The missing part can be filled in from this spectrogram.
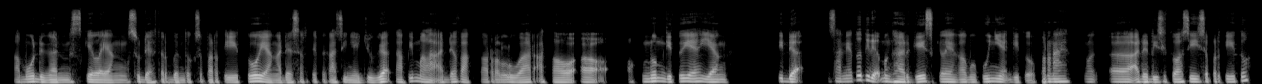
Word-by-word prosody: kamu 115 +3 -1
dengan 105 -2 +2
skill 110 -1 +2
yang 100 0 -1
sudah 110 -2 0
terbentuk 105 -1 -3
seperti 105 0 -2
itu, 140 +2 +4
yang 100 -6 +1
ada 100 +1 -1
sertifikasinya 105 -1 -3
juga 105 +7 +3
tapi 110 +6 -4
malah 110 -6 0
ada 110 +3 -2
faktor 110 -1 -4
luar 110 +1 +1
atau, 105 -2 0
eee, 110 -1 0 0.3
oknum 130 +5 +1
gitu 130 +4 0
ya, 140 -1 +5
yang 115 -3 +2 0.5
tidak 130 -3 +2 0.3
kesannya 135 +1 -4
tuh - - +1
tidak 195 - +3
menghargai 125 -1 +3
skill 125 -2 +1
yang 120 - +2
kamu 110 -1 -2
punya 130 0 +2
gitu. 105 0 -4
Pernah 130 0 0 0.2
me 125 -2 -9
eee, 120 -1 -1
ada 120 - +2
di 115 - 0
situasi 125 +1 +1
seperti 125 0 -2
itu? 185 - 0
115 Hz, 195 wpm, -24 LUFS, 105-125 Hz, 0.5 s, ya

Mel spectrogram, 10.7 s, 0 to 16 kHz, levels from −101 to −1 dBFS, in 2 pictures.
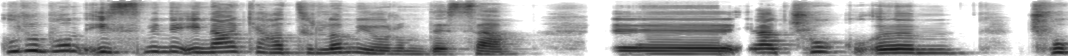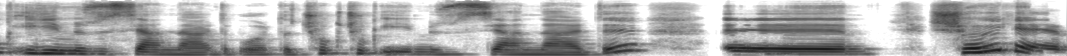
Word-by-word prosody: grubun 355 +2 +1
ismini 295 +2 +2
inan 285 +4 +1
ki 290 -1 -6
hatırlamıyorum 240 -7 -2
desem, 165 -1 +1 0.5
eee, 185 -1 +3 0.2
ya, 255 0 +4
çok, 300 -1 -2
emm, 230 -1 +2 0.4
çok 265 +1 0
iyi 210 -2 0
müzisyenlerdi 155 -6 -3
bu - - -9
arada 140 +1 -11
çok, 200 +8 -8
çok 200 +1 -8
iyi 155 - -7
müzisyenlerdi. 140 - -3 0.4
Eee, 165 -3 +4 0.4
şöyle 310 +6 +3
190 Hz, 120 wpm, -21 LUFS, 160-270 Hz, 0.5 s, ya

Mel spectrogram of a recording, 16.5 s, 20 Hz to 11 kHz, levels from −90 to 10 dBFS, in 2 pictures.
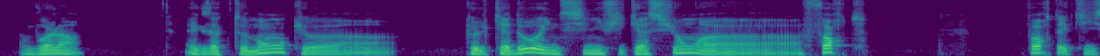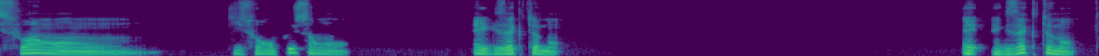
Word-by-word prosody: voilà. 130 +3 +2 0.8
Exactement 125 +7 +2
que, - - -5
heu, - - -1 0.9
que - - +4
le 120 - +3
cadeau 160 +11 +6
ait - - +6
une 125 - 0
signification, 130 +3 0
heu, 110 - -3
forte - - +2 1.2
forte 160 0 +2
et - - +1
qui 125 -3 -8
soit 145 +7 -1
en, 110 -7 0 0.2
hem, 160 - -14 0.6
qui 130 - -8
soit 130 +2 -4
en 125 - -1
plus 170 +5 -2
en 125 -3 -4 0.9
exactement. 125 -2 +1 3.0
E 135 -1 +3
exactement. 125 0 +1
130 Hz, 95 wpm, -24 LUFS, 115-145 Hz, 3.0 s, cadeau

